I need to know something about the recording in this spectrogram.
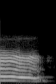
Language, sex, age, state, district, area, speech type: Marathi, female, 45-60, Maharashtra, Nashik, urban, conversation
